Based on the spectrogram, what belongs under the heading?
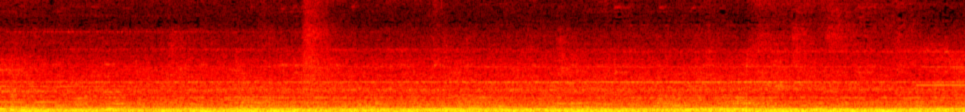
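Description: Vande Bharat Express electric multiple unit rolling past along a station platform: a steady, loud rumble of steel wheels on the rails, with a faint steady hum over it.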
